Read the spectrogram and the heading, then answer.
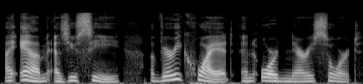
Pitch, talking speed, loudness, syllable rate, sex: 155 Hz, 180 wpm, -19 LUFS, 4.8 syllables/s, male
